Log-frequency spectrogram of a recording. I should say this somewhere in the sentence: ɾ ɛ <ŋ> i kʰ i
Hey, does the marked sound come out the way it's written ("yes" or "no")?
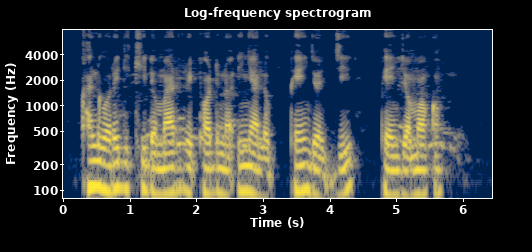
no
